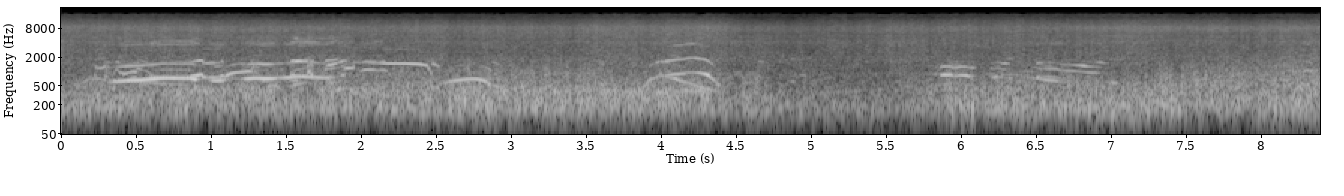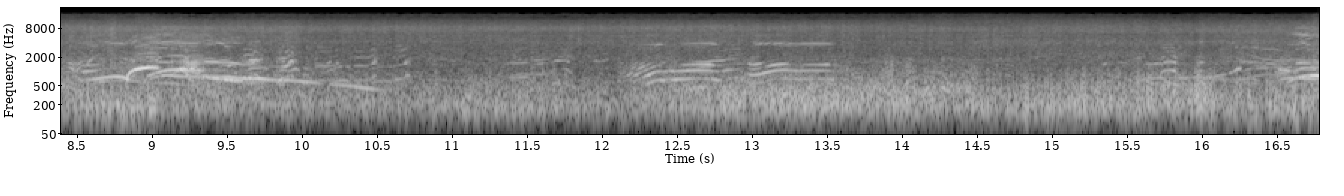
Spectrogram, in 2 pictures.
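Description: Dolphins whistle and squeak in high, sliding calls.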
